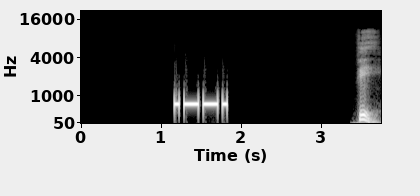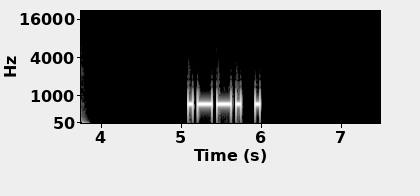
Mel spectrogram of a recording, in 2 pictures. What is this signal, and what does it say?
Morse code, heard as a keyed tone, about 20 wpm, 690 Hz. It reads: P PE
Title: Build A Word - 1 Letter At A Time - 3-Letter Words - 20wpm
